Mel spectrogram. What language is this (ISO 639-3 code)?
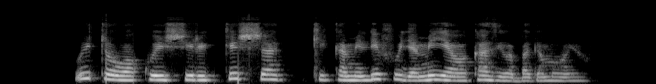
swa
